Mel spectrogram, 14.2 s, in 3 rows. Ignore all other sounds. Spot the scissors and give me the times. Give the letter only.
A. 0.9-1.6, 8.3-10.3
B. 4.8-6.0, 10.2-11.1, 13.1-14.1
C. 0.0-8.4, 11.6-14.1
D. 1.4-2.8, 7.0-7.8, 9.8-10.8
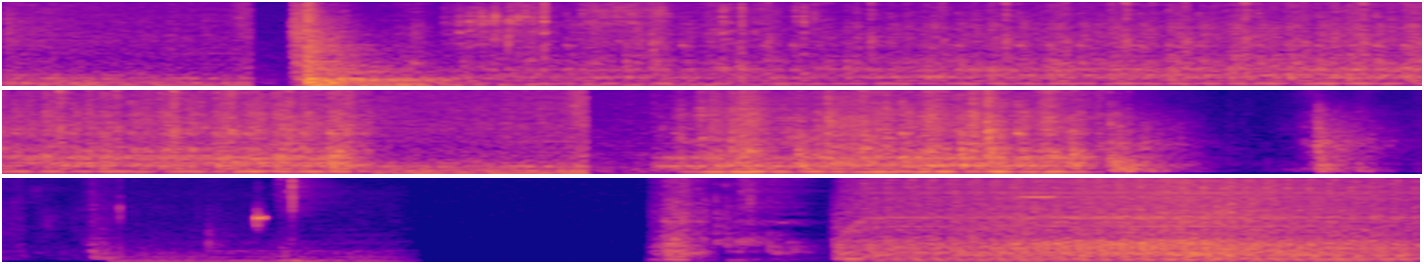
D.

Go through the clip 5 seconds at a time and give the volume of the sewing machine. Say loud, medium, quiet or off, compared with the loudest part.
medium, loud, loud.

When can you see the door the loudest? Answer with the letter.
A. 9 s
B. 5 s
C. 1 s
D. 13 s
C.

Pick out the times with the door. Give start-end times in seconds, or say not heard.
0.9-1.6, 8.3-10.3.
